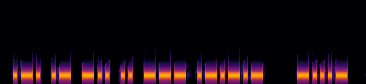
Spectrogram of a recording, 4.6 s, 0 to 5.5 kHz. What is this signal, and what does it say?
Morse code, heard as a keyed tone, about 25 wpm, 600 Hz. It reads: RADIO. <BT>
